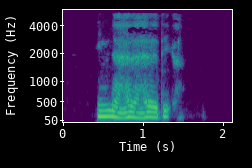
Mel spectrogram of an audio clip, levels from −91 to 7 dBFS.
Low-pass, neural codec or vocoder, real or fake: 5.4 kHz; none; real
